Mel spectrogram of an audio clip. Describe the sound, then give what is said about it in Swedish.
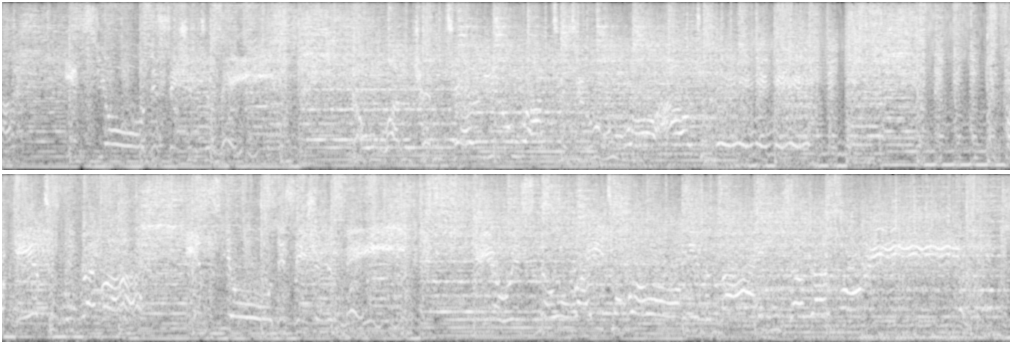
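Loud, dense rock band music, the title track of the band's latest album released in February, plays continuously for about twenty seconds, with steady pounding drums and thick layered instruments filling the whole mix, no talking over it. “I februari i år släpptes deras senaste platta och vi ska lyssna en bit på titelspåret då.”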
